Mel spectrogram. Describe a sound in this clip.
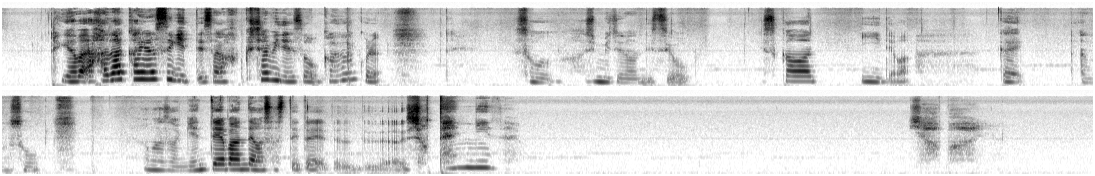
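A young woman talks casually and close by, with pauses.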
